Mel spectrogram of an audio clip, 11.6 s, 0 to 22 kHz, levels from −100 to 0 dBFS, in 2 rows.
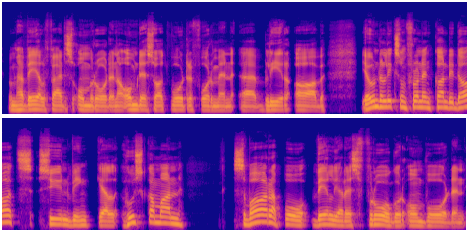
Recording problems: none

